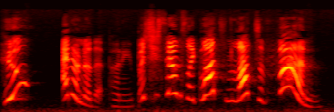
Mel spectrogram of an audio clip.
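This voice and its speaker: A man putting on a bubbly pegasus party pony from a fantasy story. The voice is extremely high and swoops wildly, gushing with excitement, over loud noise. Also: brisk, exaggerated voice. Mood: giddy, bubbly.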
